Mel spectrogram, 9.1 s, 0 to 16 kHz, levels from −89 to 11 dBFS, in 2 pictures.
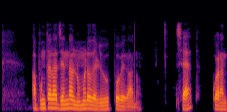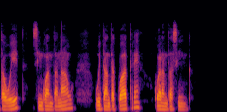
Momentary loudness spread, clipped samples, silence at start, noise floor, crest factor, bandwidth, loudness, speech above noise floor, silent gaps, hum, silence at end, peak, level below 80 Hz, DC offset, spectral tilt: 16 LU; under 0.1%; 0.65 s; -89 dBFS; 18 dB; 7.6 kHz; -19 LUFS; 71 dB; none; none; 0.8 s; -2 dBFS; -54 dBFS; under 0.1%; -7 dB/octave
